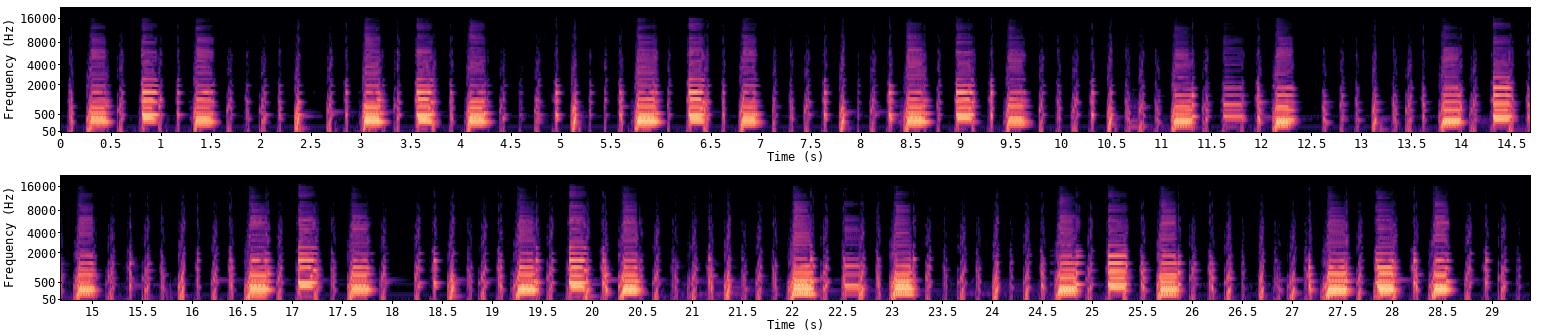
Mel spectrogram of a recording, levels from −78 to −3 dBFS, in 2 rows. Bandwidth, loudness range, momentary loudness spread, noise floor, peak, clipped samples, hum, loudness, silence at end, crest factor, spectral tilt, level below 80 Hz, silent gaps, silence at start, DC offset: 15.5 kHz; 3 LU; 21 LU; -42 dBFS; 0 dBFS; under 0.1%; none; -19 LUFS; 0.25 s; 20 dB; -6 dB/octave; -48 dBFS; none; 0.1 s; under 0.1%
